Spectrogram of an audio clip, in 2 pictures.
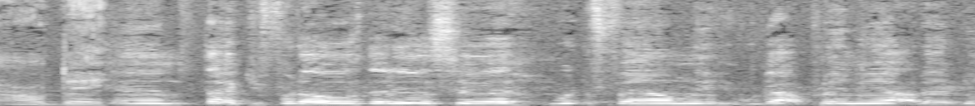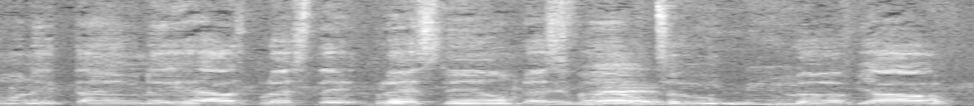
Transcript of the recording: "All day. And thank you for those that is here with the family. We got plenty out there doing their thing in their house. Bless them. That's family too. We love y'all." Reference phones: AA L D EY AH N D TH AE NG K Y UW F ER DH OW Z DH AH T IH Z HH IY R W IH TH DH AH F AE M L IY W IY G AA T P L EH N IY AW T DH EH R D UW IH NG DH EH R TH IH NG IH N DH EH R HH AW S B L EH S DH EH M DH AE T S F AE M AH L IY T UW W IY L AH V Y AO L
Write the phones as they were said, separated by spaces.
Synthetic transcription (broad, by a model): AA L D EY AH N TH AE NG K Y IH F ER DH OW Z DH AH T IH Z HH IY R W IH DH AH F AE M L IY W IY G AA T P L EH N IY AW T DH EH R D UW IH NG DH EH TH IH NG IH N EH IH HH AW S B L EH S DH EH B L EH S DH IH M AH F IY T UW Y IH L AH V Y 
